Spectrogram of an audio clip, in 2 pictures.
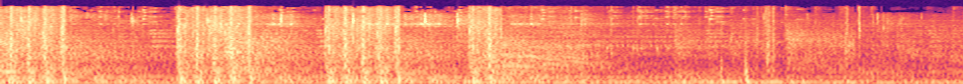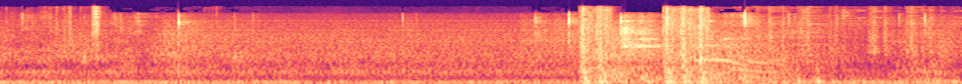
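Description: Rapid gunfire bursts loudly and echoes.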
